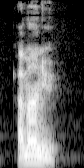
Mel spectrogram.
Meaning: barehanded, with one's bare hands
- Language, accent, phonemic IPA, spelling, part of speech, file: French, France, /a mɛ̃ ny/, à mains nues, adjective, LL-Q150 (fra)-à mains nues.wav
